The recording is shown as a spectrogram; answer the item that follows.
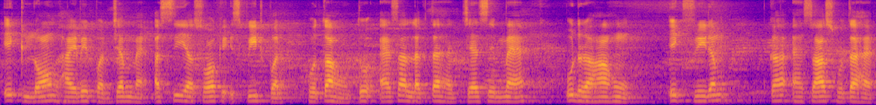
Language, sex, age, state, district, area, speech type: Urdu, male, 18-30, Bihar, Darbhanga, urban, spontaneous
